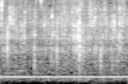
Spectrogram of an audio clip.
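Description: Lumpia frying in hot oil for a Thanksgiving meal, a steady close sizzle with crackling pops throughout, no voices.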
